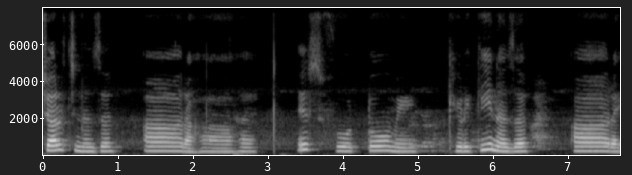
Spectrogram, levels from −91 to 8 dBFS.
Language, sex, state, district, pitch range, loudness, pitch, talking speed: Hindi, female, Madhya Pradesh, Umaria, 220-245 Hz, -21 LUFS, 235 Hz, 95 wpm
